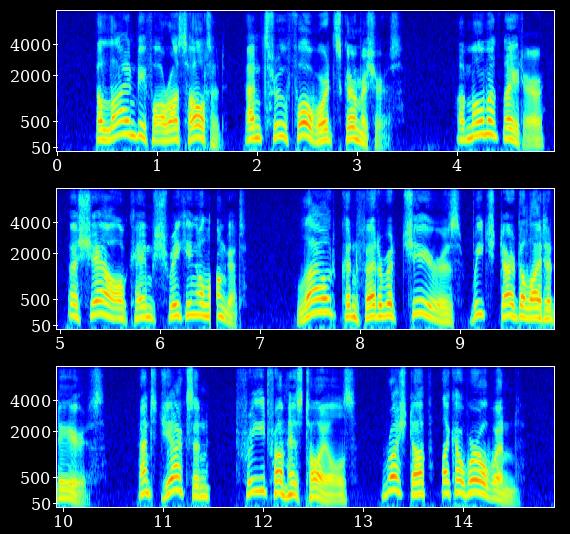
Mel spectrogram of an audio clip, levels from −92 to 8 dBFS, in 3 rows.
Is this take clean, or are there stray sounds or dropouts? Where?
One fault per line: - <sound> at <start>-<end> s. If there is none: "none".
- dropout at 6.5-6.6 s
